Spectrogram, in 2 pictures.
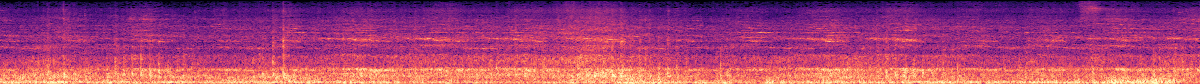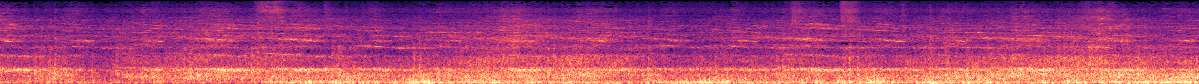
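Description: BNSF freight train cars rolling past close by, a steady heavy rumble of wheels on rail with short high wheel squeaks repeating about once a second.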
